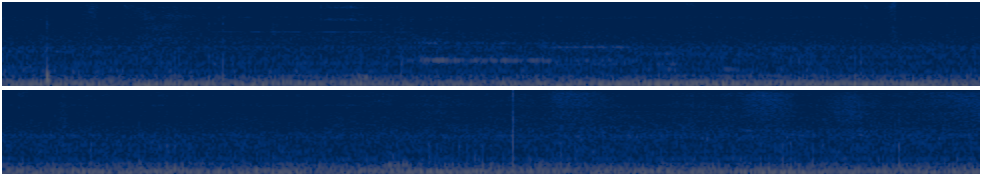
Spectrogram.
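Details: Patches the cat resting on the couch on a Friday afternoon, giving a soft low purr that runs without a break, partly blended with a faint steady background hum and a few light ticks.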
